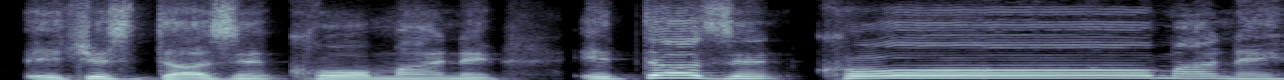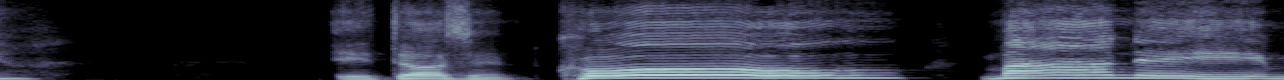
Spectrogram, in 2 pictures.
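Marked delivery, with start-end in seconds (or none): 2.2-9.6 high, slow, drawn-out Jamaican accent. Shown as a demonstration. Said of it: "Gotta do the Jamaican accent".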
